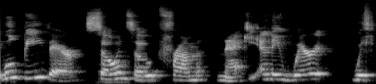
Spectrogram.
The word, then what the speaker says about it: Mequi: And the name that was most popular was Mackie, which was how they would pronounce just Mac in Brazil.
